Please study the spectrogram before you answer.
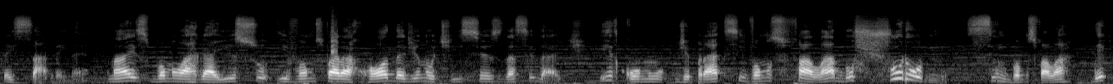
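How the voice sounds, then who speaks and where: Guy playing cynical brazilian radio host doing crime gossip, mellow kinda rough voice, slangy, audio drama with music behind. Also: medium pitch, a little slow, few pauses. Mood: bitter, sarcastic. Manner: colloquial, sardonic, slangy. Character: cynical, gossipy male host of a small-town crime news show.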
